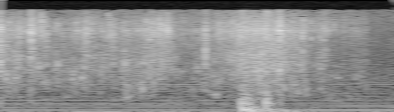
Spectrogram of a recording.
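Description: A dugout canoe moves through water as a man, helped by his uncle, gets back into it and returns to the shore. There is a steady wash of lapping water and a sudden heavier splash and knock near the middle, moderately loud.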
